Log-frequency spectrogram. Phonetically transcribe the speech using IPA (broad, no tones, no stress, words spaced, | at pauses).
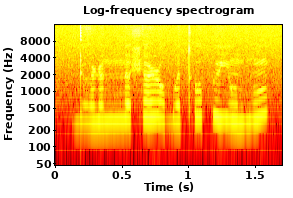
ɖʱɐɳənːɐʃɐ̃ ɭobɐtʼʊ pyjũ bũ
